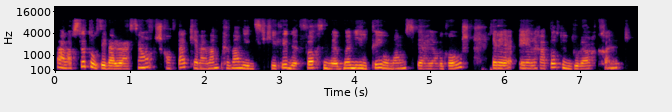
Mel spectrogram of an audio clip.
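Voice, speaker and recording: Female clinician. Mellow, slightly raspy, formal and measured, dry recording. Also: lowish voice, dry recording. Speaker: occupational therapist. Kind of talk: professional phone consultation, prepared report.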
